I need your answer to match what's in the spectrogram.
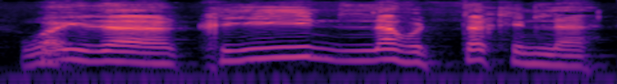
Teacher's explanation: قيل له اتق الله بإدغام المثلين الكبير في اللام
